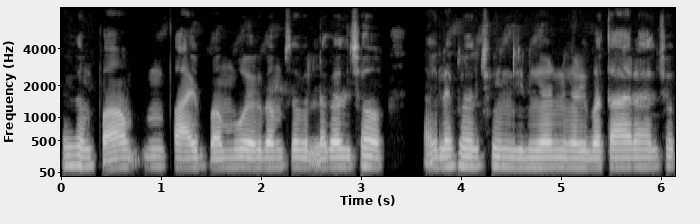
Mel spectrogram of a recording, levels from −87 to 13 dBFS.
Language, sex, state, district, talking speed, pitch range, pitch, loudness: Angika, male, Bihar, Bhagalpur, 135 wpm, 115-120 Hz, 120 Hz, -16 LUFS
